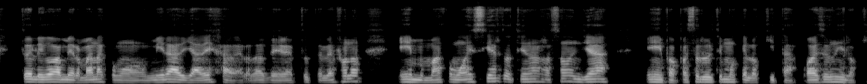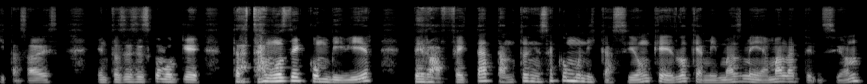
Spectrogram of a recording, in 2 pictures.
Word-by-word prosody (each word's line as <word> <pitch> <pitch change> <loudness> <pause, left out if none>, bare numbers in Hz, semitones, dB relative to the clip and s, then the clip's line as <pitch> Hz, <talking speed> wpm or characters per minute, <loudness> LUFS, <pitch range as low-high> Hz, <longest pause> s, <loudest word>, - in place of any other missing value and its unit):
Entonces 125 -1 0
le 115 - 0
digo 115 +1 +3
a 115 - +6
mi 110 - -1
hermana 110 +3 0
como: 95 -4 -7
"Mira, 110 +2 +1
ya 95 -1 0
deja, 110 0 -2
¿verdad?, 100 +3 -8
de 100 - -5
ver 95 0 -4
tu - - -13
teléfono". 115 +8 -4 0.3
Y 120 0 -1
mi 110 - -1
mamá 105 +1 -2
como: 110 0 -3
"Es 115 +1 +5
cierto, 140 -3 -2
tiene 125 +1 -5
razón, 125 +3 -6
ya". 125 +2 +2 0.3
Y - - -5
mi 115 - +2
papá 110 - -4
es 110 - -1
el 115 - -1
último 115 0 -3
que - - -4
lo 100 0 -5
quita - - -10
o 105 - -1
a - - +5
veces 115 +2 -3
ni 115 -2 -3
lo 95 - -9
quita, - - -15
¿sabes? 100 +1 -2 0.3
Entonces 115 +2 -4
es 115 -2 +1
como 115 -3 0
que - - +8 0.3
tratamos 150 +5 +7
de 170 -1 +8
convivir, 120 +3 +2 0.4
pero 120 -2 +3
afecta 155 +10 +2
tanto 110 +1 -3
en 145 -2 -1
esa 130 +6 -1
comunicación 145 -6 -1
que - - +4
es 100 - -3
lo 145 +3 +1
que - - +1
a - - -3
mí 100 0 -6
más 110 +5 -3
me 125 -4 -1
llama 110 +6 +1
la 130 0 0
atención. 130 +3 -7
115 Hz, 220 wpm, -24 LUFS, 105-130 Hz, 0.4 s, que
